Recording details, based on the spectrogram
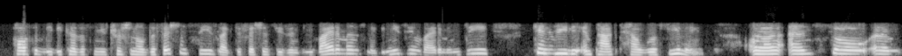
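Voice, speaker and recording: A woman's voice: medium pitch, no room sound. A woman dietitian from the UAE, a guest on a radio show, explaining fluently with many filler sounds. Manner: fluent and informative, many ums. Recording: tinny phone line.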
